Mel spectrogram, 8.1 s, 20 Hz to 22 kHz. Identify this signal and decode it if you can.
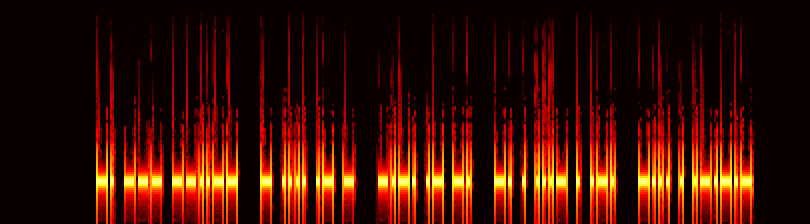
Morse code, heard as a keyed tone, about 34 wpm, 700 Hz. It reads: NO, THAT CAN NEVER BE.
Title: Sentences from Top 300 Words 35wpm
